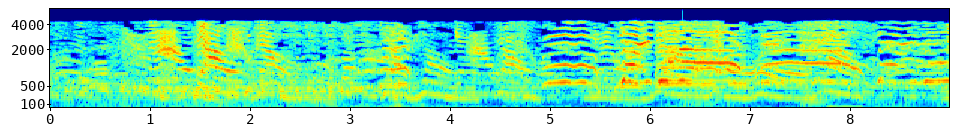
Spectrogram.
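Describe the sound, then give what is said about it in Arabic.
High, frantic screams from several voices overlap loudly, rising and falling without a break for about nine seconds, mixed with yowling cat-like cries: a hen's chicks screaming in fear as a cat approaches them. “لهذا شعر بخوف كبير وعرف أن القطة تريد أن تؤذيهما فصرخا.”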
